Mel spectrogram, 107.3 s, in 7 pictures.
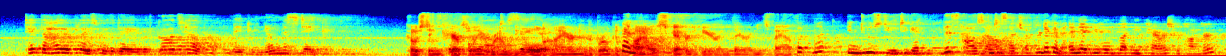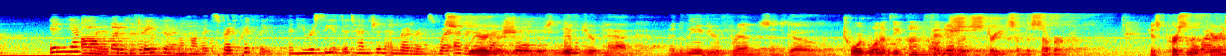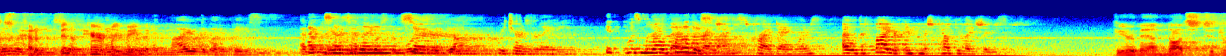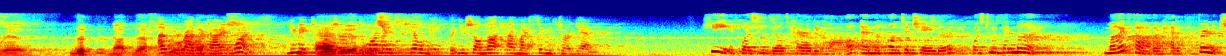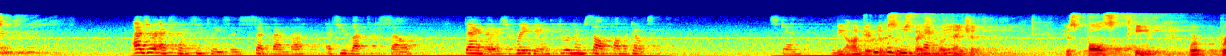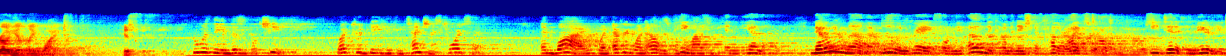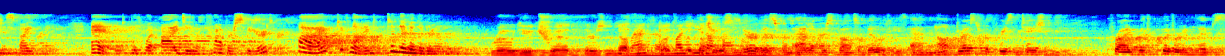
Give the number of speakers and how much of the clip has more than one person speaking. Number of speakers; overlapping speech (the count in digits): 6, about 23%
